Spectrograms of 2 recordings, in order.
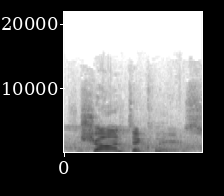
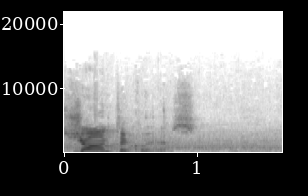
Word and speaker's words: Chanticleers: They pronounce it wrong in the game, too. They say Chanticleers. Oh, no, no. I got corrected on that. Chanticleers. Chanticleers. Like you're French.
